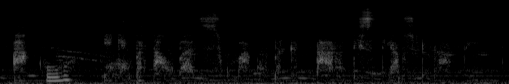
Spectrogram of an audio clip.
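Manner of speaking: soft, breathy, very quiet whisper with no voice. Voice training exercise practicing phrases: whispered. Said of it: "latihan dengan berbisik, contohnya dengan kata-kata seperti ini".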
